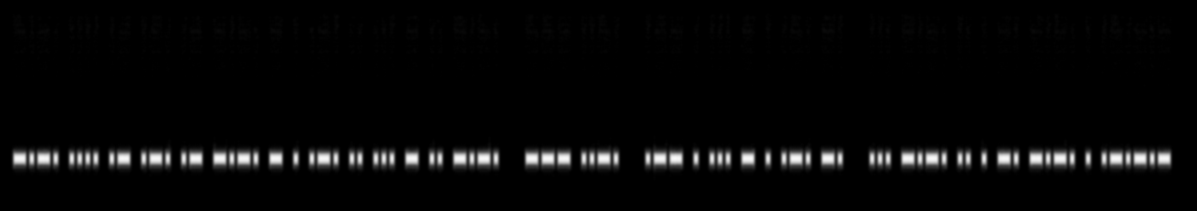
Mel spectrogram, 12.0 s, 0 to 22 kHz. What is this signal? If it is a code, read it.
Morse code, heard as a keyed tone, about 30 wpm, 1000 Hz. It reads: CHARACTERISTIC OF WESTERN SCIENCE.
